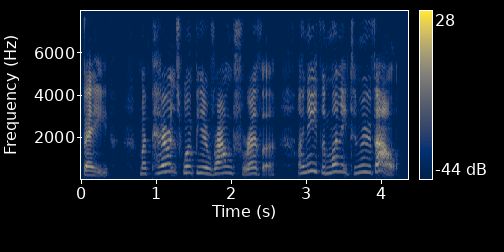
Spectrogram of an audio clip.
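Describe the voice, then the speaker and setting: A woman's voice: high-pitched, expressive, moderate pace, vocal fry, pitched above the performer's own voice. A woman playing an awkward, easily flustered geeky young man in an audiobook, hesitant and submissive to his girlfriend. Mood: reluctant, firm. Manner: hesitant, stammering.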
